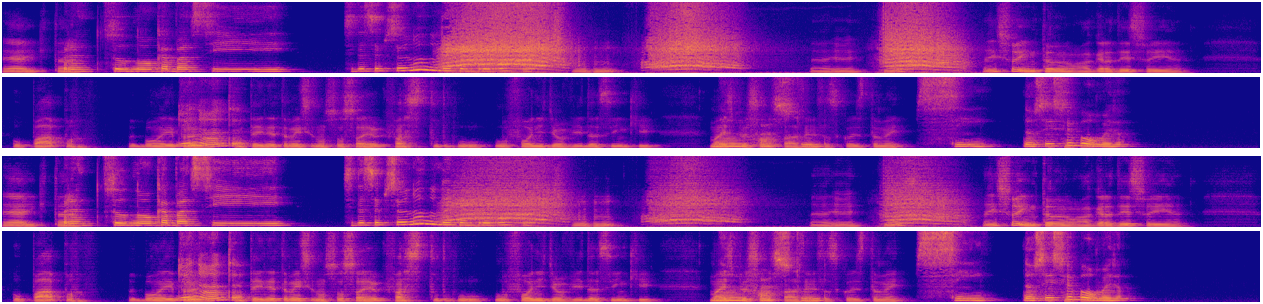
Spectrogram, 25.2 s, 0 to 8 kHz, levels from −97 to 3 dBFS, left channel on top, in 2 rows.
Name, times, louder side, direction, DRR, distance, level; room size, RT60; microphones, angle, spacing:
voice 1, 0.0-0.8 5.7-6.2 8.1-9.2 9.8-11.8 12.7-13.4 13.9-14.7 14.9-19.1 19.7-21.6 23.2-23.7, right 1 dB, 20° right, 0.7 m, -31 dB
voice 2, 0.6-2.9 3.4-5.3 14.3-15.1 19.7-20.9 21.8-22.5 22.8-23.8, right 1 dB, 35° right, 1.1 m, -24 dB
sound 1, 4.3-5.8 6.4-7.4 8.8-9.7, left 6 dB, 45° left, 0.6 m, -25 dB
14.0 x 6.3 x 3.2 m
head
